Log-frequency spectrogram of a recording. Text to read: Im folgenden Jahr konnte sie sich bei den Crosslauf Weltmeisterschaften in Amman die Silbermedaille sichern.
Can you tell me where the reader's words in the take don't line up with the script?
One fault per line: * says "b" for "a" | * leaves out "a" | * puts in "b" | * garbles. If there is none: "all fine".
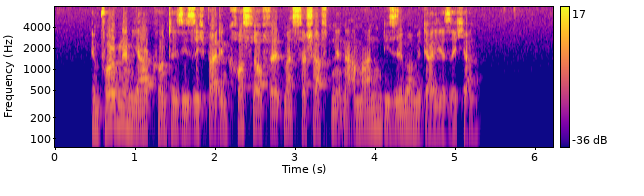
all fine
